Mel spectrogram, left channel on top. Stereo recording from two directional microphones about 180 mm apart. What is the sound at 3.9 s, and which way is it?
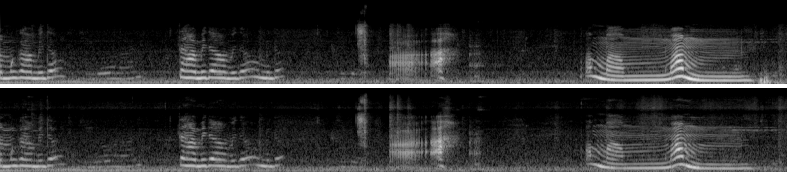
Speech, 15° left (ahead or behind).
